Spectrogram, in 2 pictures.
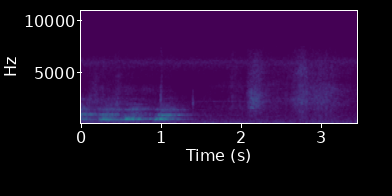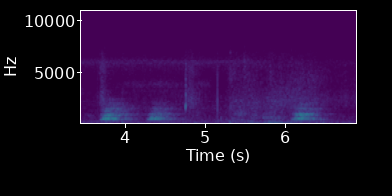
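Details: Caucasian Shepherd Dog, a year and one month old, in Azerbaijan, giving a quick double bark, then single barks with a low harmonic ring, spaced a second or more apart, over a steady hiss.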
